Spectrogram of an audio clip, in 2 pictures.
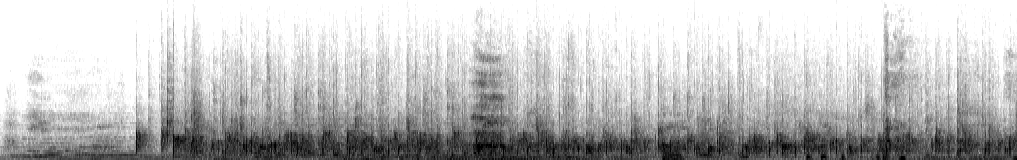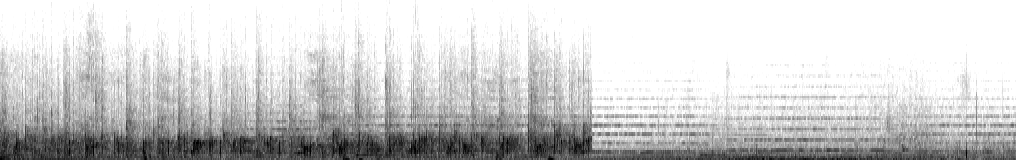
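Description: A large crowd roars and cheers outdoors after a not guilty verdict in a murder trial, a dense, steady wash of voices lasting about fifteen seconds before dropping to a quieter murmur.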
